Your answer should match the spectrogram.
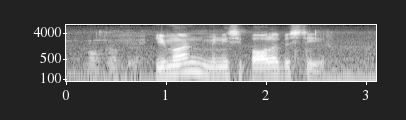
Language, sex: Afrikaans, male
